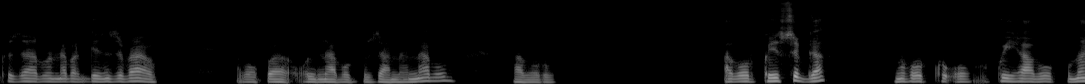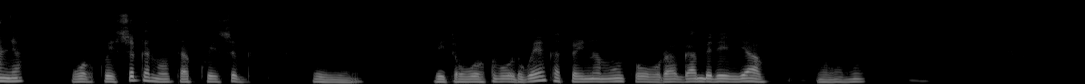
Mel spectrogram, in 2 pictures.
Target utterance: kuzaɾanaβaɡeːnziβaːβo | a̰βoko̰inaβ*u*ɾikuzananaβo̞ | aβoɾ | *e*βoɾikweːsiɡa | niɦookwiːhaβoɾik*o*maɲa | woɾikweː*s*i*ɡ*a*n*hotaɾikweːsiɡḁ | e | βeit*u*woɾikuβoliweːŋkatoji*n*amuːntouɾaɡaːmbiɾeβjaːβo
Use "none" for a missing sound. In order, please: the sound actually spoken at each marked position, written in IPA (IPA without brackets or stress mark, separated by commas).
o, a, u, s, ɡ, n, o, n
